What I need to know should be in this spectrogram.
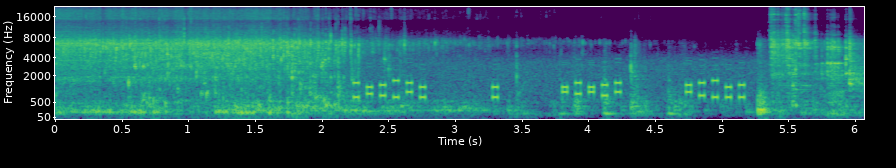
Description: DTMF, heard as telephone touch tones, dialled by machine, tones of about 40 ms, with kitchen noise. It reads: 375A#1 1 *9*5# 06A12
